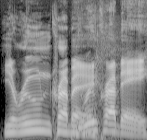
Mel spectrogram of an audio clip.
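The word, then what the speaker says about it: Jeroen Krabbé: It's you know, they're trying to buy guns from Joe Don Baker, and there's this whole thing where the Krabbe, how do you say you pronounce his last name? – Jeroen Krabbe, his character is defecting, which ends up kind of being like a double cross kind of scenario, where that mm-hmm.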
